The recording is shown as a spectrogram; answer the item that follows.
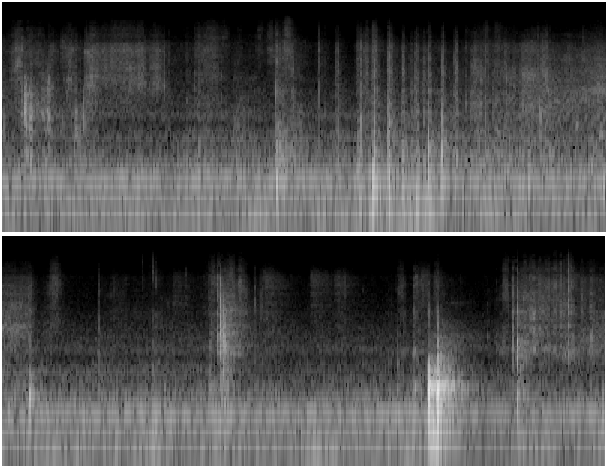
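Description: Cardboard packaging being handled: a rigid box's lid lifted off and the box shifted on a towel, with rustling, a run of small clicks and taps, and a louder knock about eight and a half seconds in.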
